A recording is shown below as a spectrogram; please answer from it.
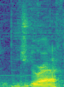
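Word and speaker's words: draught: and it has a draft style hood so that's this you pronounce that draft ya know let's draft DRA you GT ght is pronounced draft less like when someone says a draft beer that's how it's spelled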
